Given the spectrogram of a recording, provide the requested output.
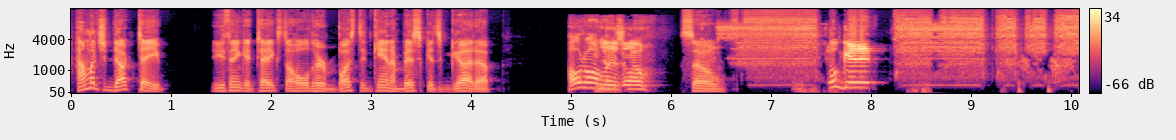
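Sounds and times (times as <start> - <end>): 
speech: 0.0 - 4.3, 5.0 - 8.6
power drill running: 6.6 - 10.0.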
